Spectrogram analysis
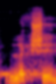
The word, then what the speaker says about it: Laxe: Après, il me semble qu'en français ça se dit Oliver Lax, mais voilà, j'ai entendu les deux versions, donc on va l'appeler Oliver Laxché. On va essayer de respecter sa langue, enfin son nom, comment il est prononcé dans son pays.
